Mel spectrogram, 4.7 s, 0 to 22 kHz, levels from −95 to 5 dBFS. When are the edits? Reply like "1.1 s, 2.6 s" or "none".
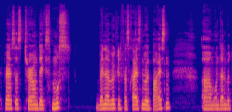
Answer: none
